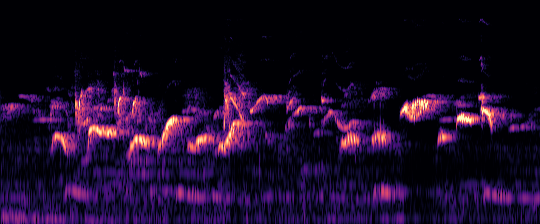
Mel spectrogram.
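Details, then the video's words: White-rumped shama, Tasikmalaya type, sings a flowing run of whistled and warbled notes, rising and falling, with a brief loud sweeping burst midway and clear fluty whistles near the end. "Kacer Tasik Muni sak enak e atine"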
